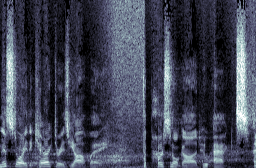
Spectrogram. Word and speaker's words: Yahweh: That sacred group of Hebrew letters that our hymn pronounces Jehovah, but we usually say Yahweh.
